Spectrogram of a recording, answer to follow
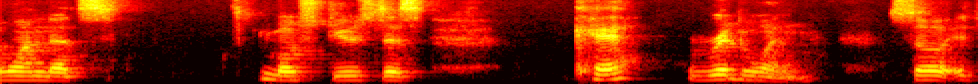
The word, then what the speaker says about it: Cerridwen: that's most used is K Ridwin. So, you're putting the emphasis on the the ridge in the middle of her name.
